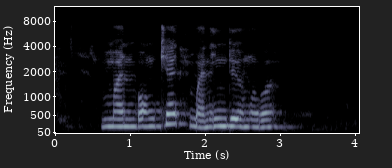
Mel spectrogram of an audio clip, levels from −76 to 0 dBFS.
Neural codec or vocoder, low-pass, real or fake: codec, 16 kHz, 4 kbps, FunCodec, trained on LibriTTS, 50 frames a second; 7.2 kHz; fake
